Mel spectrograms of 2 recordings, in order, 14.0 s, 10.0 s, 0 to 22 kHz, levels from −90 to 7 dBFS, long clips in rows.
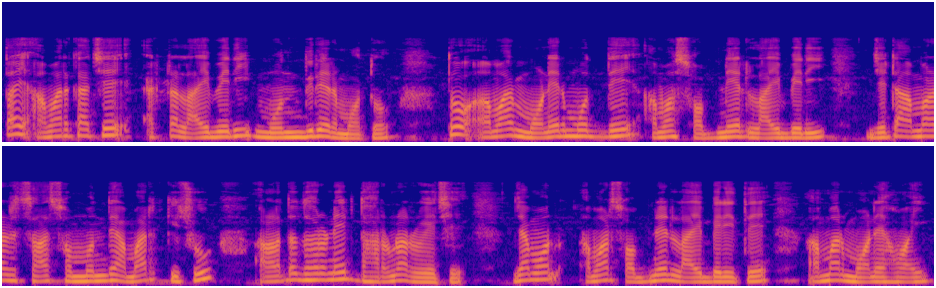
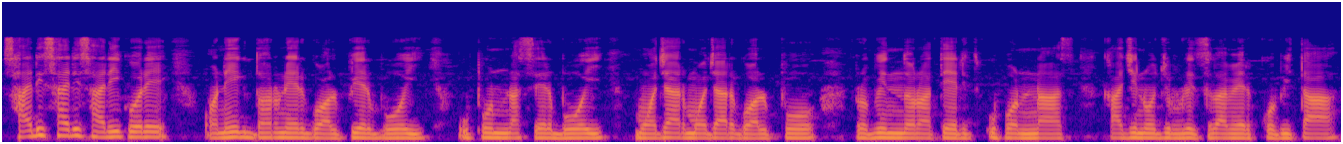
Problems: background sounds at intervals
